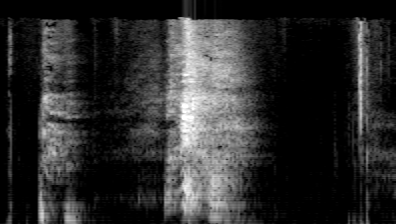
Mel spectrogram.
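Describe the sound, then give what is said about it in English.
A few harsh coughs from a person in quick succession: a short bark, then a longer, louder explosive cough, and a brief final one, with no talking. “No, I'm coughing a lot.”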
